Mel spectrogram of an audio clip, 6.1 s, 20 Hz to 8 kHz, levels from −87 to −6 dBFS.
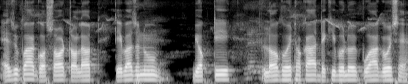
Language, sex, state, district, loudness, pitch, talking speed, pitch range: Assamese, male, Assam, Hailakandi, -17 LUFS, 120 Hz, 110 wpm, 115-125 Hz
